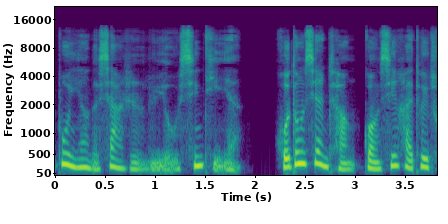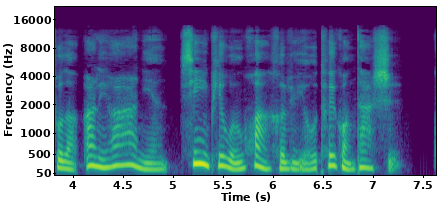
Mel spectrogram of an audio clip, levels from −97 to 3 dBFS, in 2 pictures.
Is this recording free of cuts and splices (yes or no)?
yes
